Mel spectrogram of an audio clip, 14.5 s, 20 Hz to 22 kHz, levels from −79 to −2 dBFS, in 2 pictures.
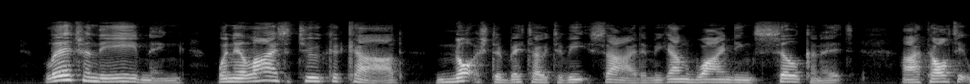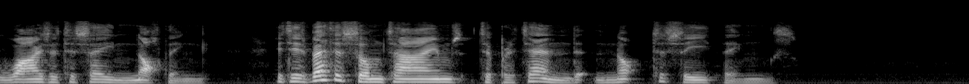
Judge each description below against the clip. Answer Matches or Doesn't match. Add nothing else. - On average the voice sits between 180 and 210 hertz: Doesn't match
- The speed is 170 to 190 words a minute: Doesn't match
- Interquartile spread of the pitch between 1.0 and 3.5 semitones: Doesn't match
